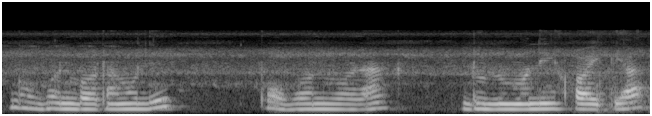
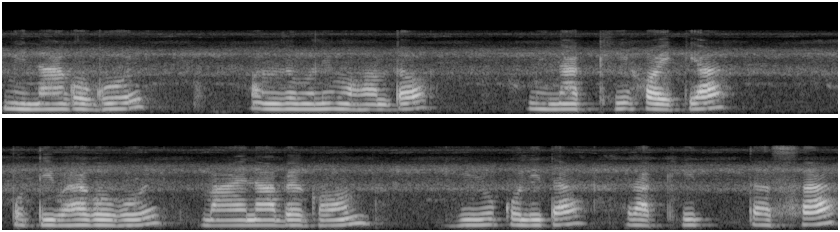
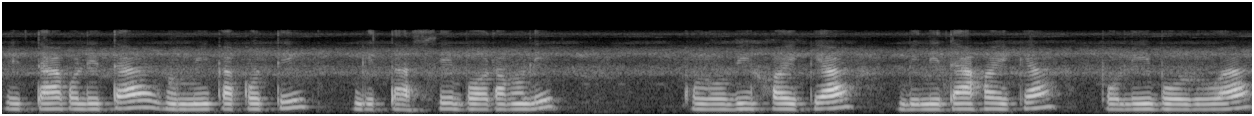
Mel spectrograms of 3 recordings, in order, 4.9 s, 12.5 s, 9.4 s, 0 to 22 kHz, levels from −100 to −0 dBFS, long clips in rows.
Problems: constant background noise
